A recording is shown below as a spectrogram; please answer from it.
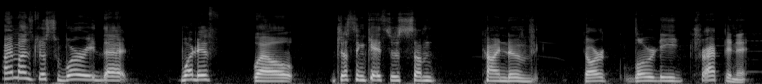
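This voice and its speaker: A man's voice: high-pitched, a little slow, clean tone, no room sound, voice pushed up. A man voicing a small, childlike, fretful companion sprite from a game, chatty and hesitant. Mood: worried.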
